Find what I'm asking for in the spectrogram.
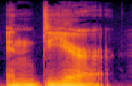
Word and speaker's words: endear: Endure 再加儿化音，后面 endear 是一个爹加儿化音。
